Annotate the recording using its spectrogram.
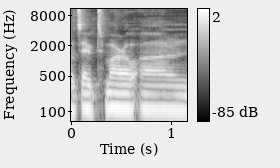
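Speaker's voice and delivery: plain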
